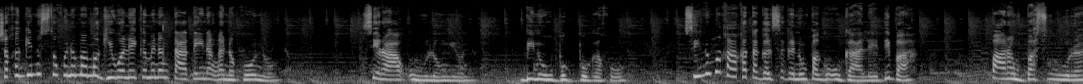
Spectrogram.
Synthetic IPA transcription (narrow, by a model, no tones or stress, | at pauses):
t͡ʃɐkaɡɪnʊst̪oko̞nɐmɐnmɐɡ̚hɪwɐlajkɐmɛnɐŋt̪aːt̪ɐjnɐŋʔɐnɐko̞no̞ | sɪɾaʔɐʔuːlo̞ŋjon | bɪnuːbʊɡ̚boɡɐko̞ | siːno̞mɐkaːkɐt̪ɐɡalsɐɡɐno̞ŋpɐɡuʔʊɡaːlɛd̪ɪba | paːɾɐŋbɐsuːɾɐ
